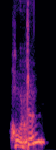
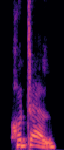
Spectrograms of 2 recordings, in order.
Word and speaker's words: Hotel: Now, this one is crucial because stressing the wrong part, laying the stress on ho instead of tel, the second half of the word.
